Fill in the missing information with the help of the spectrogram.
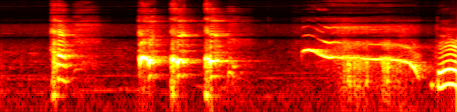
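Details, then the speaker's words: Young child's voluntary fake cough: four short, voiced, deliberate coughs, then a gliding squeal, done playfully at night, not illness. "you've been fake coughing all night. I think we should take you to the doctor about that fake cough."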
